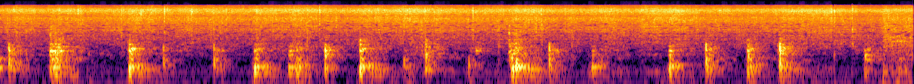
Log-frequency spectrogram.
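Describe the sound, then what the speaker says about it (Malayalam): Curry leaves torn into small pieces sizzle and fry in a pan, with a steady high hiss running throughout and repeated short scraping strokes from stirring. "കുറച്ച് കറിവേപ്പില നമുക്കെടുത്തുനിന്ന് പിച്ചിയിട്ട് കൊടുക്കാം ചെറിയ പീസായിട്ട് ഇതൊന്ന് വഴണ്ട് വരണം"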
